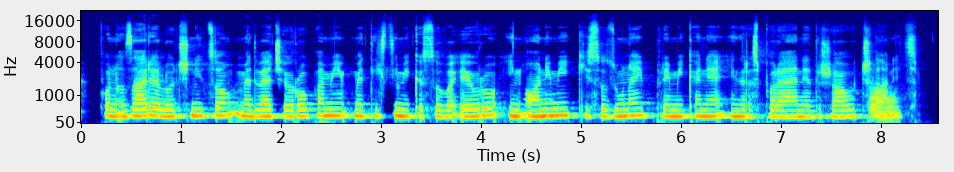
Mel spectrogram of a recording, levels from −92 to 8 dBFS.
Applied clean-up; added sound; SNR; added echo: neural mask model Resemble Enhance denoiser.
